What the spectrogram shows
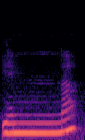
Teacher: ان غنہ واجبہ ہے 2 کاؤنٹ کرنا ہے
